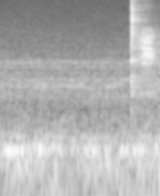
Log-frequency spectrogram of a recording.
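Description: Near silence: room tone in a small room, broken near the end by a short sudden noise as a woman is about to speak.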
